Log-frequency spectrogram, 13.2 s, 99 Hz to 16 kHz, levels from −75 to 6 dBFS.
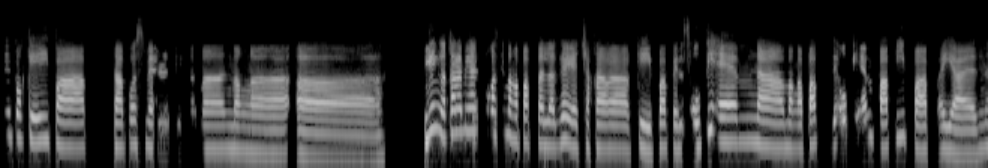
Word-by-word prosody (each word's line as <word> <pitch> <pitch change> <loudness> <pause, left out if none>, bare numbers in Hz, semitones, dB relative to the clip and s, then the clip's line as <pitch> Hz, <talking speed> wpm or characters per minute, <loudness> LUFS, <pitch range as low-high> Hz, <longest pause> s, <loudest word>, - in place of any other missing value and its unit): din 275 -1 -12
po 255 - +1
K-pop, 220 -5 +2 0.4
tapos 200 +2 0
mayro'n 200 0 -5
din 390 - -25
naman 185 0 -1
mga 175 -2 -2 0.6
ah, 140 -3 +1 0.6
'yun 320 +8 +4
nga 255 - +2
karamihan 305 +1 +3
ko 290 -1 -4
kasi 275 - -27
mga 235 -3 +1
pop 230 -1 +2
talaga, 205 0 0
eh,' 200 -5 0
tsaka 190 -1 -2 0.5
K-pop, 190 0 -1
ta's 185 0 -7
OPM 230 -1 +1
na 200 -3 +3
mga 190 -1 0
pop, 215 +1 +4 0.2
the 210 - -5
OPM 220 +3 -3
P-pop, 195 -3 +2 0.2
ayan. 165 0 -1
200 Hz, 130 wpm, -22 LUFS, 180-230 Hz, 0.6 s, yun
